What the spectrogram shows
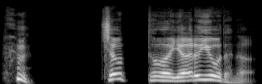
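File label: encounter fear, Japanese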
